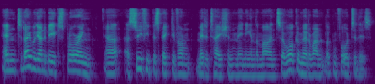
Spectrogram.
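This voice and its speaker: A male host speaks over a video call with a slightly raised pitch. He introduces his guest and asks questions in a friendly, hesitant way, full of pauses and fillers. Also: creaky, darkish tone. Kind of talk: interview hosting.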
